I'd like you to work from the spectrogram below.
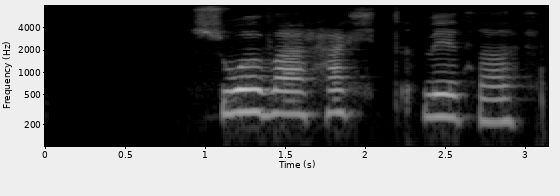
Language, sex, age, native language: Icelandic, female, 10, Icelandic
